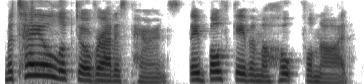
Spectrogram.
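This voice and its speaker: A woman reads a children's story aloud in an expressive, clearly enunciated storytelling manner. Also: mid-range voice, fairly quick, dry recording, clean studio sound. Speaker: storybook reader.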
